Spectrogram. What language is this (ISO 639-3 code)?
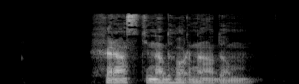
slk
